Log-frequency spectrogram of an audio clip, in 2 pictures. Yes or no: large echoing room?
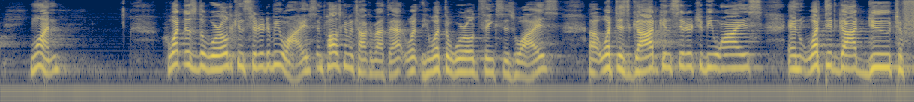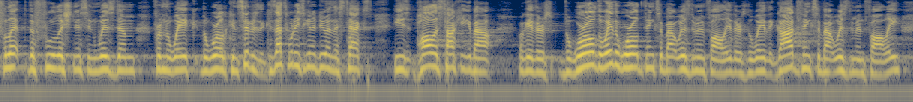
yes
